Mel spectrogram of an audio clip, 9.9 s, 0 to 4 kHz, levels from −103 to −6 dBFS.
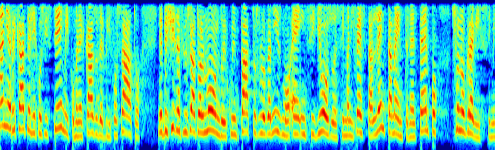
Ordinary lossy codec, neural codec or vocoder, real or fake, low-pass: none; none; real; 3.6 kHz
